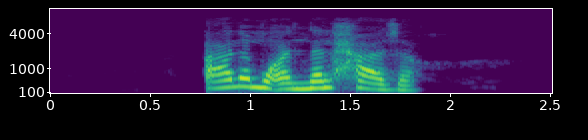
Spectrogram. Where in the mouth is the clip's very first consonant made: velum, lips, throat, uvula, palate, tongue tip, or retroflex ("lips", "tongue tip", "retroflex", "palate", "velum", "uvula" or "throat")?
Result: throat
